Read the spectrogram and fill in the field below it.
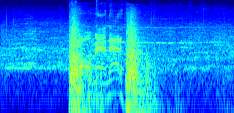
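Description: A body slams heavily onto a wrestling mat with loud thuds.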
